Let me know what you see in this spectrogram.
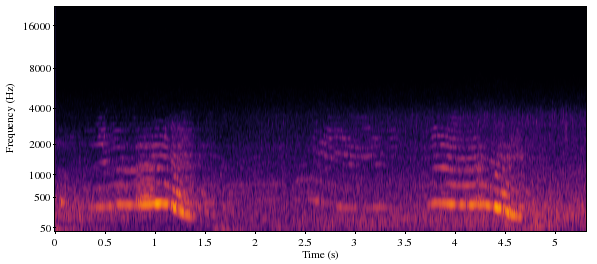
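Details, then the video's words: Whale song: two loud harmonic moans that waver then sweep sharply downward, separated by a quieter wavering tonal phrase, over soft continuous hiss. "Song of the Whales"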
